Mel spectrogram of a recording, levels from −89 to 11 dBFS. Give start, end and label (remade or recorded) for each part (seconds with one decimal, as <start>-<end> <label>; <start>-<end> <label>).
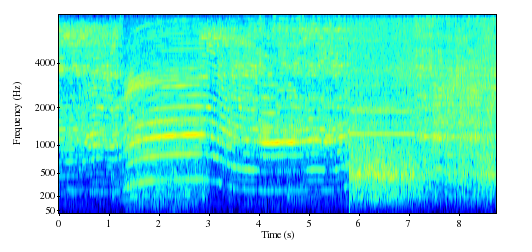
0.0-8.7 recorded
